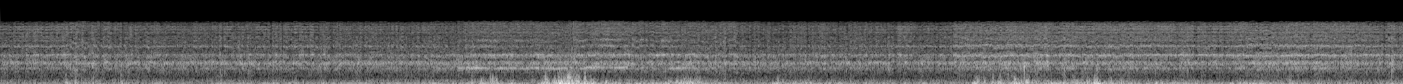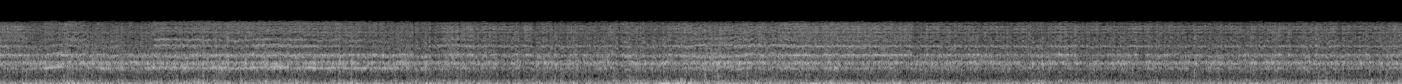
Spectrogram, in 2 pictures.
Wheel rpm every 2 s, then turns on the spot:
200, 200, 200, 200, 200, 200, 190, 200, 200, 200, 190, 200, 200, 200.
none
